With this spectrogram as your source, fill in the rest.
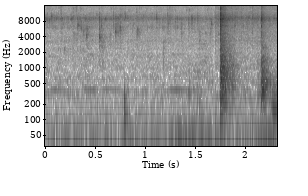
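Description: Onions frying in a pan for chicken gongura curry, a faint sizzle with a low hum, then two short louder bursts of spattering hiss near the end.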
